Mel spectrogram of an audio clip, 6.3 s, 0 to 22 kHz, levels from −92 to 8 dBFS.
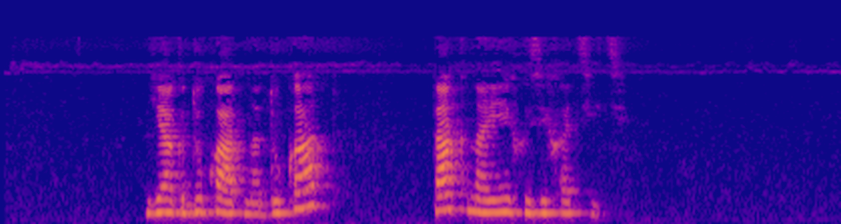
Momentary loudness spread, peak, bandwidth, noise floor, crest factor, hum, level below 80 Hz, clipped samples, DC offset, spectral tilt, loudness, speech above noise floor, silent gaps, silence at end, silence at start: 11 LU; -10 dBFS; 11.5 kHz; -71 dBFS; 22 dB; none; -76 dBFS; under 0.1%; under 0.1%; -5.5 dB/octave; -29 LUFS; 43 dB; none; 1.8 s; 1.1 s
